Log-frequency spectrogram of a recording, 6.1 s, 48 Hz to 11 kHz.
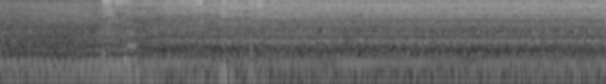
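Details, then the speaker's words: Hyundai Elantra HD, cold start at idle, no catalytic converter: light, quick ticking about three or four per second from a hydraulic lifter not yet pumped up with oil; stops when warm. "вот такой как cовременный скачок гидрокомпенсатора тик-так тик-так тик тик тик тик тик тик тик тик тик перестает 5xxx и перестает это прокачивается 1 из 16 гидрокомпенсатор"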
